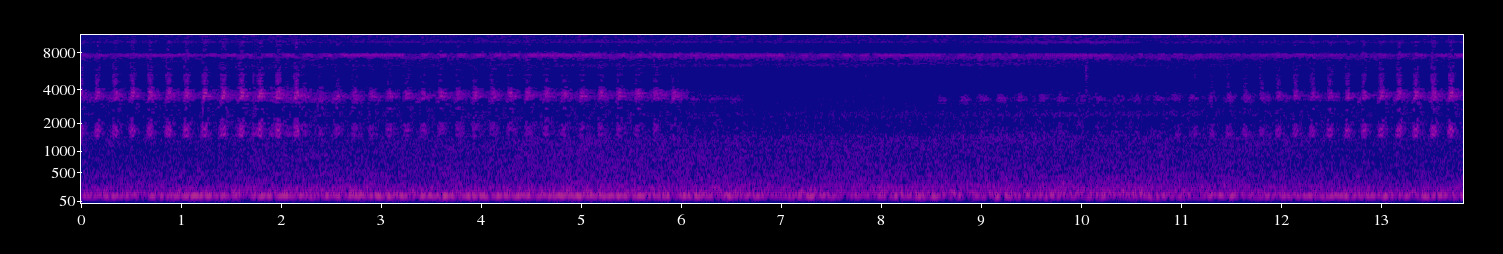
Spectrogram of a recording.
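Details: Croaking frog in a rice paddy after dark, producing quick clicking pulse trains for about six seconds, then fainter, sparser croaks later. A high steady whine and a low droning hum fill the background.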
